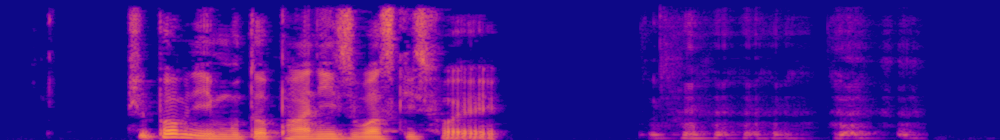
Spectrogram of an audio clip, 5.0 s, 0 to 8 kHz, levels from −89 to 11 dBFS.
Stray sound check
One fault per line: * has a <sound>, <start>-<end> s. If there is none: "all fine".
* has a laugh, 3.2-4.6 s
